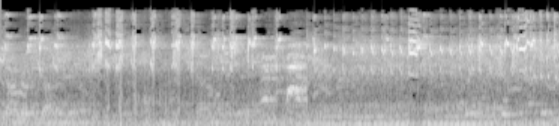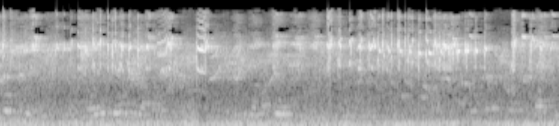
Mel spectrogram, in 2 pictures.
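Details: Flock of lovebirds chirping after feeling unsafe from shooting: a dense, continuous chatter of high, rapid squeaky chirps and twitters from many birds at once, with brief faint voices and low background hum.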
